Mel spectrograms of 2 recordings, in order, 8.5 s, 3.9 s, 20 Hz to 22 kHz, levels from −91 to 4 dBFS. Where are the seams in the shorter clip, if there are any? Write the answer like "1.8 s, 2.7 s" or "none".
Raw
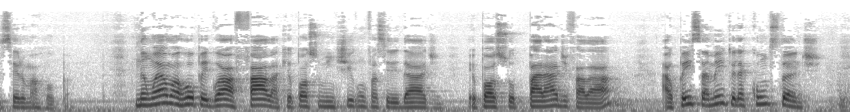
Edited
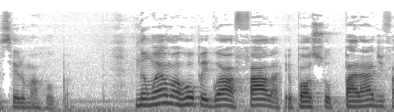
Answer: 2.8 s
